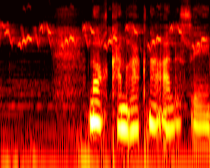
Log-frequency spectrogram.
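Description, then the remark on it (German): Birds chirp softly in evening woodland by a pond, their high, twittering calls continuing steadily beneath a person speaking calmly in the foreground. “Sie hört die Grillen und anderes Getier, sie hört die Vögel, und es ist ihr”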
